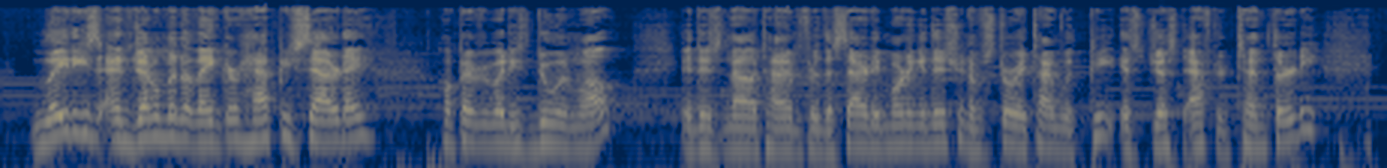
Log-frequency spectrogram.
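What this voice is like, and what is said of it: Deeper voice, congested from allergies. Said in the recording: “my voice sounds a little different this morning, that's because I'm dealing with allergies... that's why you're getting a deeper voice”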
